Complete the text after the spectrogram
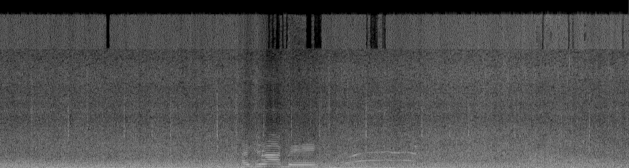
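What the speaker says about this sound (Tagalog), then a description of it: "Ang lakas ng alon." Strong ocean waves break and wash continuously at a beach on Lantau at night, a loud, dense roar filling the whole clip while a person exclaims briefly over it.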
